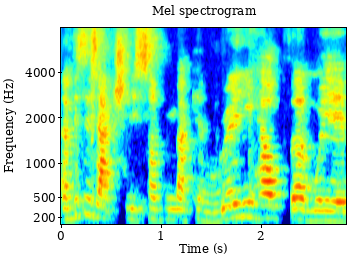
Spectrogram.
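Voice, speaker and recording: A man with an Italian accent speaks in a high voice. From Italy. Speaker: university lecturer. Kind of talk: lecture. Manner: hesitant with fillers and repeats.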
